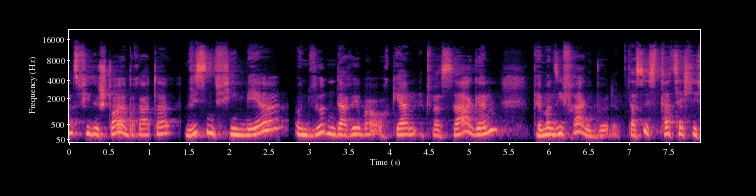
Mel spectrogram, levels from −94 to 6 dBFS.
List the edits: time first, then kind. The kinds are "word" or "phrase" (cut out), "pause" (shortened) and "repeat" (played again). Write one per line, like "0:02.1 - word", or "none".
0:01.4 - pause
0:02.7 - pause
0:06.9 - pause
